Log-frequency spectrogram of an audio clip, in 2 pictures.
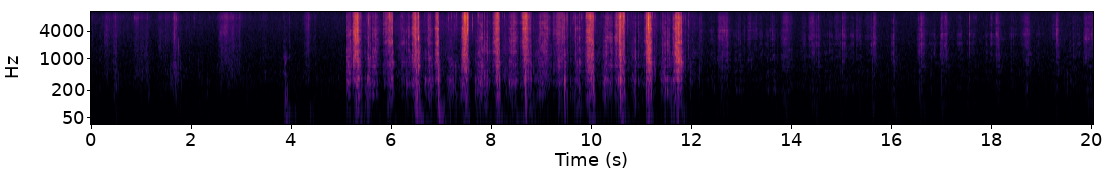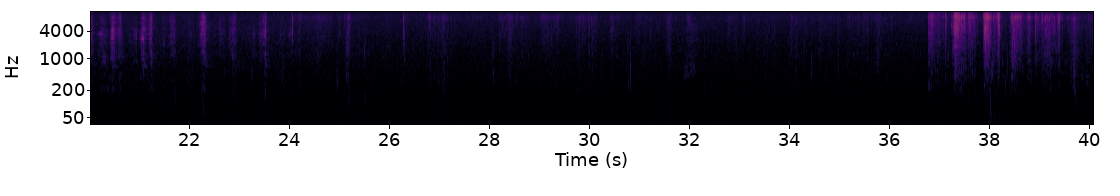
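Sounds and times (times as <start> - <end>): blade scraping bark off wood: 5.1 - 17.2.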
